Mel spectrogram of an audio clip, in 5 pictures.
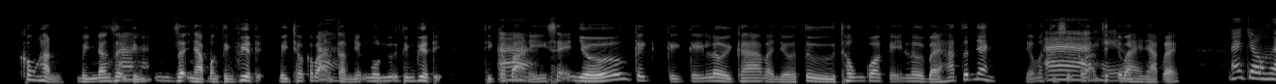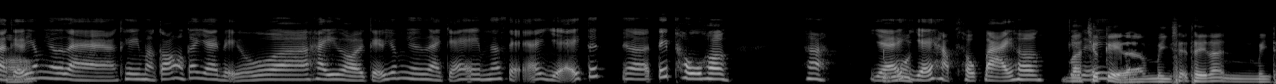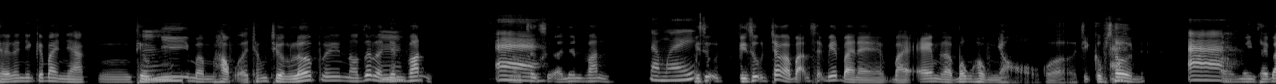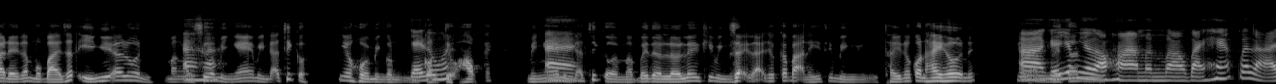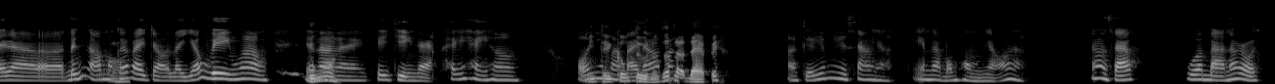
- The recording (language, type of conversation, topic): Vietnamese, unstructured, Bạn nghĩ âm nhạc đóng vai trò như thế nào trong cuộc sống hằng ngày?
- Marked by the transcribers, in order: tapping; other background noise; other noise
